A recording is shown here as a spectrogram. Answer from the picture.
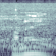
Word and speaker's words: Monet: You have to pronounce the last name like Monet. Monet.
